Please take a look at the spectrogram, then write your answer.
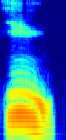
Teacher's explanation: ই ধরলাম, এটা ই, যখন চন্দ্রবিন্দু থাকবে তখন ই হয়ে যাবে, ই, হালকা নেসাল সাউন্ড থাকবে, হ্যাঁ, নাক দিয়েও বেরোবে, মুখ দিয়েও বেরোবে, দুইটা দিয়ে বেরোবে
